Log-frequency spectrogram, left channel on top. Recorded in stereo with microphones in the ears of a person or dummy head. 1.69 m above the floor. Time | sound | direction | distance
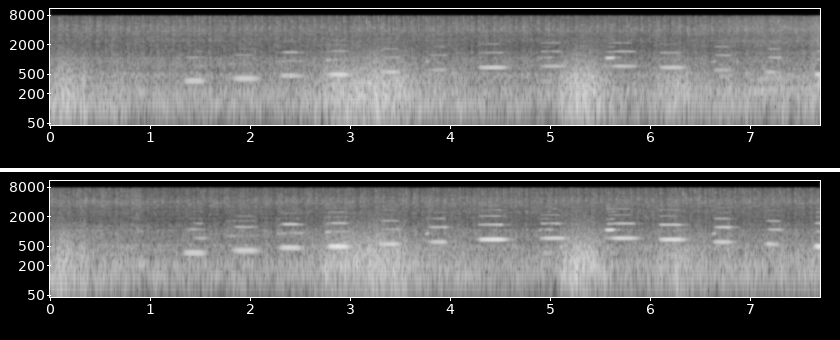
1.3 | a flute | 40° right (ahead or behind) | ?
